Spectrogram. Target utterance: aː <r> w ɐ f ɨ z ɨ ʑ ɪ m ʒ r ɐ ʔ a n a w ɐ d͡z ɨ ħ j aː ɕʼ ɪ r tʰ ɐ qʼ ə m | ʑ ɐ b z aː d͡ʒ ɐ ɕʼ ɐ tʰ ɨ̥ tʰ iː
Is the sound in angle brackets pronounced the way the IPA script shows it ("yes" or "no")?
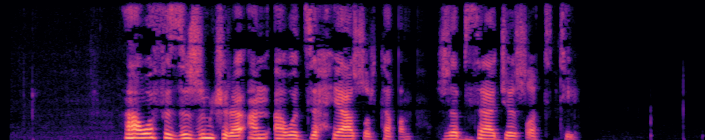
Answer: no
